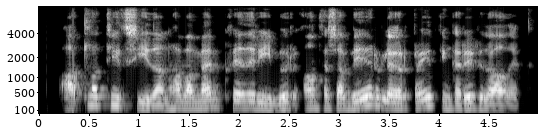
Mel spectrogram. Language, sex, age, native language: Icelandic, male, 60-69, Icelandic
